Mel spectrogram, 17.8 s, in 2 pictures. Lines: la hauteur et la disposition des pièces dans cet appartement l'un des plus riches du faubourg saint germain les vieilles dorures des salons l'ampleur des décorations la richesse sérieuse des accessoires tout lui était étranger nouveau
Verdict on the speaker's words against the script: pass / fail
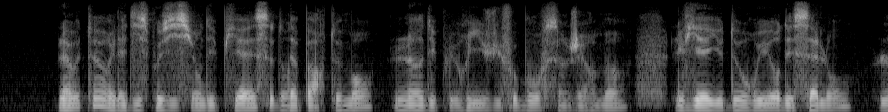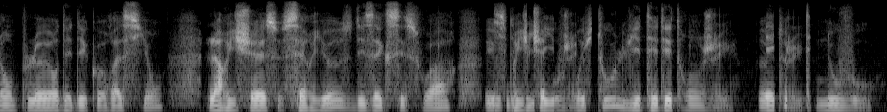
fail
